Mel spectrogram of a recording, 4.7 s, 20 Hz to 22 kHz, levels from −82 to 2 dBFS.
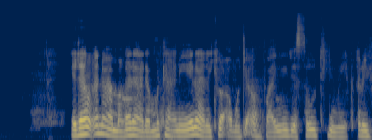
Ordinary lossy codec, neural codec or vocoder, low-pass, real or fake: none; codec, 44.1 kHz, 7.8 kbps, Pupu-Codec; 14.4 kHz; fake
